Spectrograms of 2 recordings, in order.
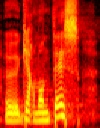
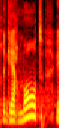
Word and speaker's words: Guermantes: Et hop, oh, vous trahissez que, mon Dieu, vous ne savez pas prononcer correctement, ou vous allez dire Garmantes, au lieu de dire guermantes.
